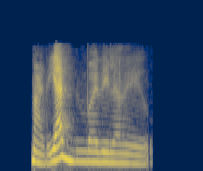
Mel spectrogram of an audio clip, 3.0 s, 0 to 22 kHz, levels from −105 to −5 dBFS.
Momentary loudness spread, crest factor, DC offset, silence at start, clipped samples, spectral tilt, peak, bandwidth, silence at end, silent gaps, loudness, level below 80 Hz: 17 LU; 20 dB; under 0.1%; 0.45 s; under 0.1%; -3.5 dB/octave; -2 dBFS; 7.8 kHz; 0.85 s; none; -20 LUFS; -64 dBFS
